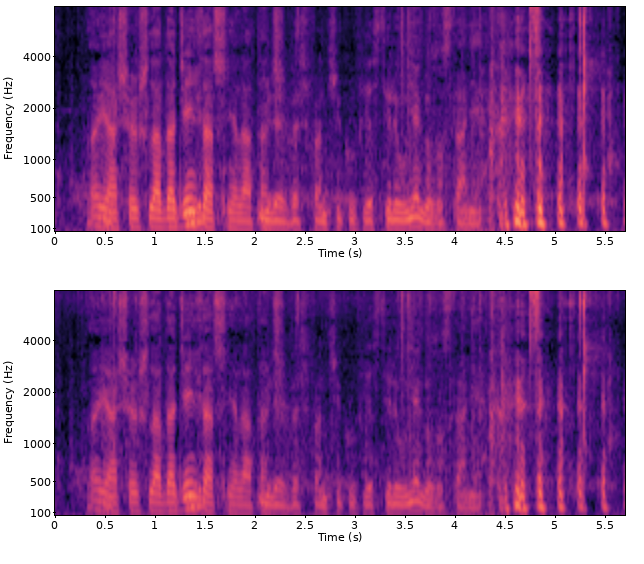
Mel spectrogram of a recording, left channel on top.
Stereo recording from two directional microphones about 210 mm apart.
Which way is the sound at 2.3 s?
55° left (ahead or behind).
